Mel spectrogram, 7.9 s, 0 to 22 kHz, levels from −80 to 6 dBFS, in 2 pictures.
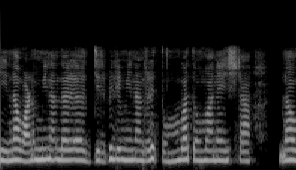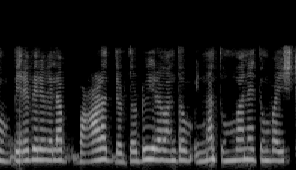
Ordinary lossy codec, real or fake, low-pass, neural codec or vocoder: AAC, 32 kbps; fake; 7.2 kHz; vocoder, 22.05 kHz, 80 mel bands, Vocos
